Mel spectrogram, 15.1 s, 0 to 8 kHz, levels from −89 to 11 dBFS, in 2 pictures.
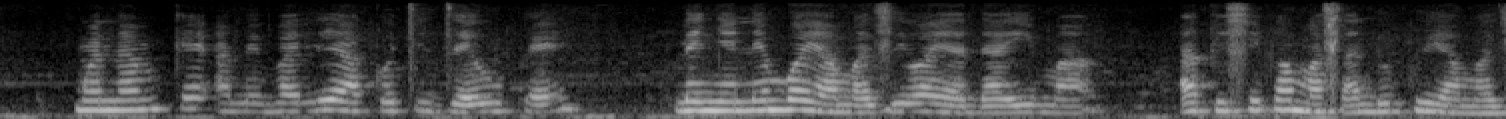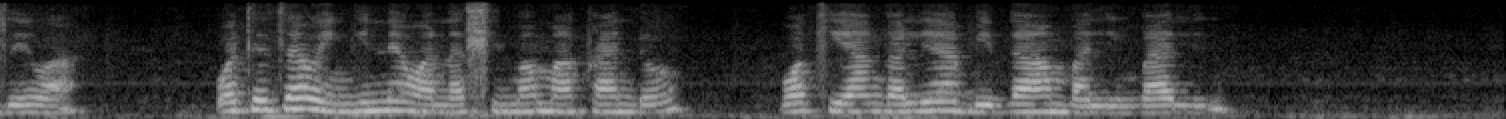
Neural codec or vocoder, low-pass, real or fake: none; 7.2 kHz; real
